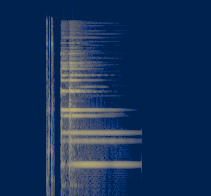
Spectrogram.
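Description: End-screen subscribe-button sound effect: a quick double mouse click about a second in, then a bright notification bell ding that rings out and fades over about a second and a half.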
